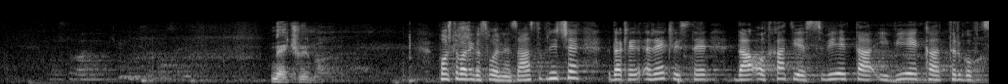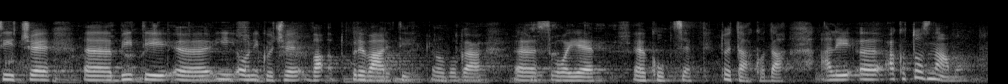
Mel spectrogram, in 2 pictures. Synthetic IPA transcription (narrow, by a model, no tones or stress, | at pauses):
ono | net͡ʃuimo | poʃt̪oʋaneɡospo̞d̪inezaːst̪upnit͡ʃ̪ed̪aːkleɾeklist̪ed̪aʔo̞d̪kat̪jesʋjeːt̪aʔiʋjeːkat̪r̩ɡo̞ʋt̪sit͡ʃe | bit̪iio̞niko̞jit͡ɕeʋapɾeʋaːɾit̪ioʋoɡasʋo̞je | kuːpt̪se | t̪ojet̪akod̪aaliako̞t̪oːznaːmo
